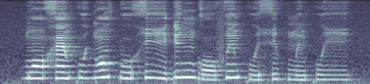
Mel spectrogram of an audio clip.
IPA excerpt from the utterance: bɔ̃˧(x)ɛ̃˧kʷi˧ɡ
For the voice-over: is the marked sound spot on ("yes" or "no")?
no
